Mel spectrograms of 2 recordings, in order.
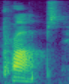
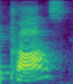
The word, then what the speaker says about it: props: middle of the word props props don't say pros don't say probs and it's props props and the piece out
